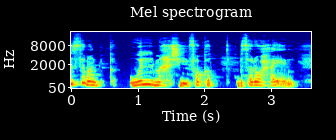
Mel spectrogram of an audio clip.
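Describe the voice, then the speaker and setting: Pitch varies in an ordinary way within a dark, mellow tone. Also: woman. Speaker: cooking channel host. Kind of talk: cooking tutorial. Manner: casual, chatty.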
